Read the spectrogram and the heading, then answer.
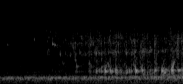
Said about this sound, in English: He's got a bottle with him. He's pouring it on the egg.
